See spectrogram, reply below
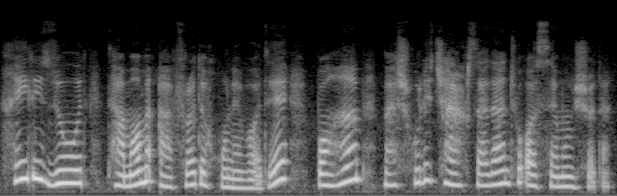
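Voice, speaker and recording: A woman reading a children's story aloud in an expressive, measured way. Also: medium pitch. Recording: dull lo-fi recording.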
